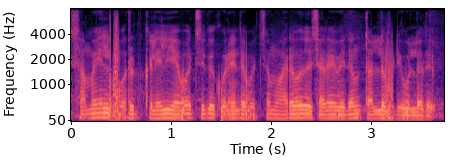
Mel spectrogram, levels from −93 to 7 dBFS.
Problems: none marked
